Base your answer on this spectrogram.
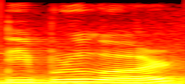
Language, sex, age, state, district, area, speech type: Assamese, female, 60+, Assam, Tinsukia, rural, spontaneous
